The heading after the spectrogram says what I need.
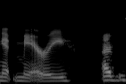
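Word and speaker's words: Mairi: I've been pronouncing it Mary. I've been saying my and see I hear ma it's like Mari is what the audio book says is Liam Mari Mari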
